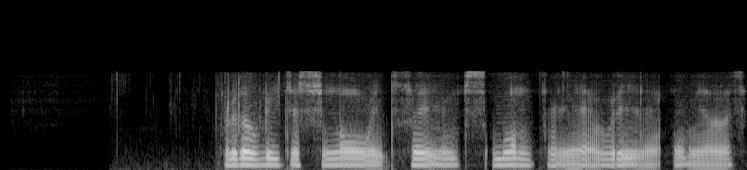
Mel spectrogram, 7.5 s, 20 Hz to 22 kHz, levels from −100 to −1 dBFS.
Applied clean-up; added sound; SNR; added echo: neural separator model SepFormer WHAMR!.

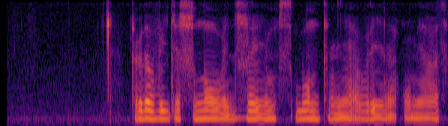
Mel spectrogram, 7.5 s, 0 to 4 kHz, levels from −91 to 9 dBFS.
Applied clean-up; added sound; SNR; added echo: none; none; none; none.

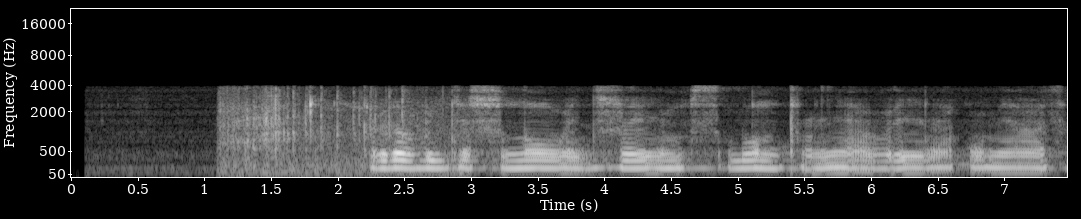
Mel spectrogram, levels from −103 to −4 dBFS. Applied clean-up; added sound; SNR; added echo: none; Skateboard; 10 dB; reverberation time 2.0 s.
